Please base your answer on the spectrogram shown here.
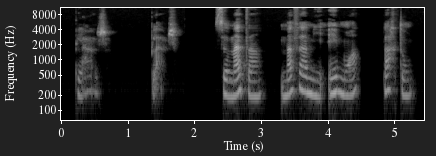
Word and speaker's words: famille: The final is of course silent.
